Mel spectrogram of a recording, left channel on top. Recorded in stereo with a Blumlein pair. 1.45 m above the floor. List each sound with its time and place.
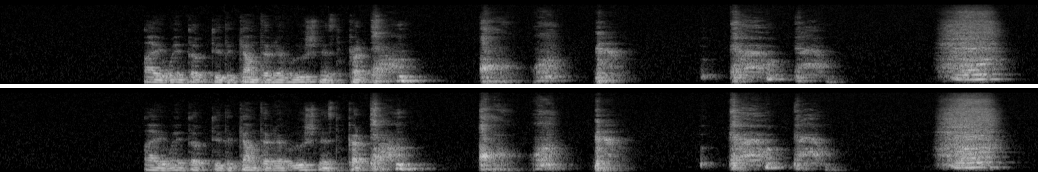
1.4 s a man speaking: 20° left, 1.1 m; by 3.6 s 45° right, 1.0 m
3.7 s throat clearing: 40° right, 0.7 m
